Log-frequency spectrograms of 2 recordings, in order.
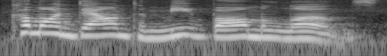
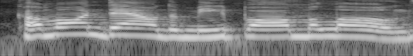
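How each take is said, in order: First: It is read in his own voice. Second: It is read as a Bobby Malone impression.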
